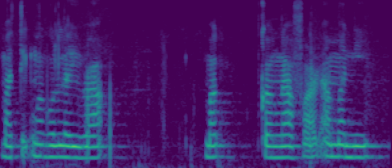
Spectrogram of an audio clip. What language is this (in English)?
Manipuri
